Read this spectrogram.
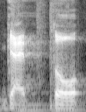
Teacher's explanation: it is getto, accented on the ge, just like in English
